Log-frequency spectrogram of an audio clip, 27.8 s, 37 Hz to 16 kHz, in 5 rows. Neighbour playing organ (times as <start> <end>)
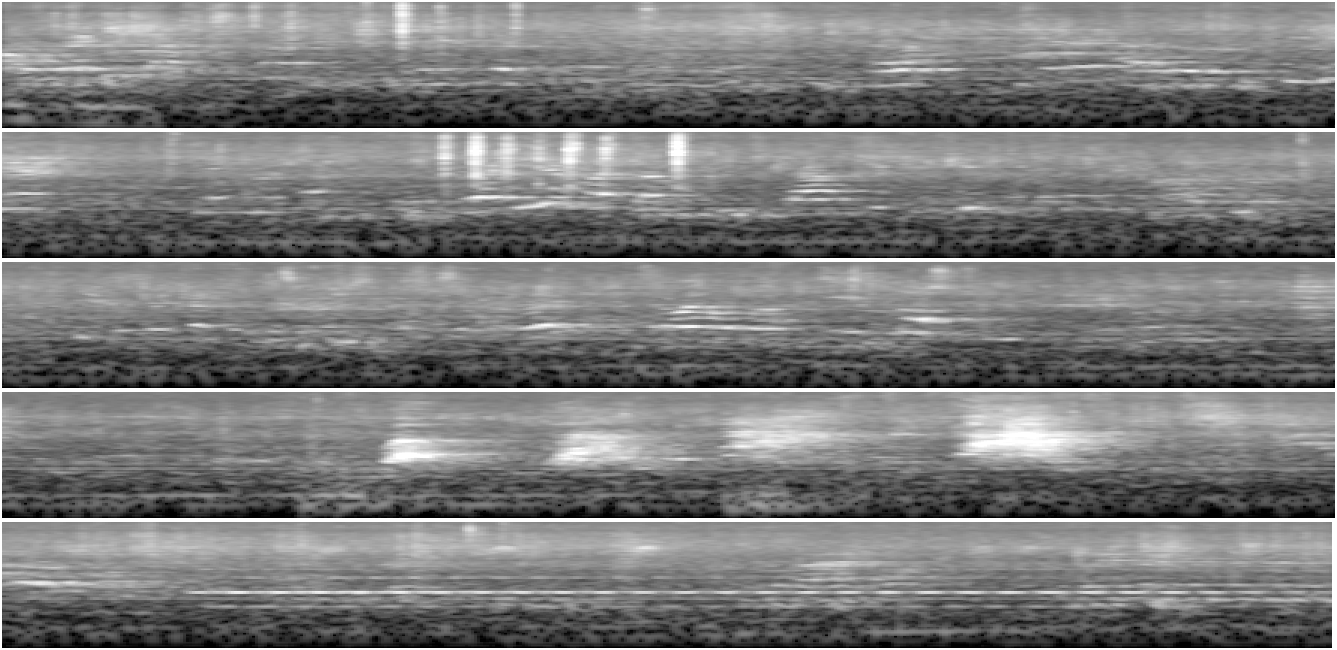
0.0 1.6, 22.8 27.7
